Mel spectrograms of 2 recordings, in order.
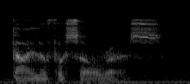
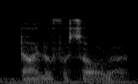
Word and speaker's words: Dilophosaurus: This is how it's pronounced. – Dilophosaurus. Dilo, not Dilo, but rather Dilophosaurus.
